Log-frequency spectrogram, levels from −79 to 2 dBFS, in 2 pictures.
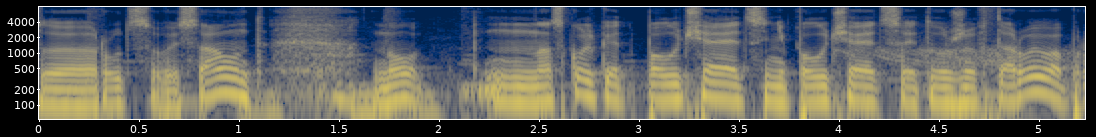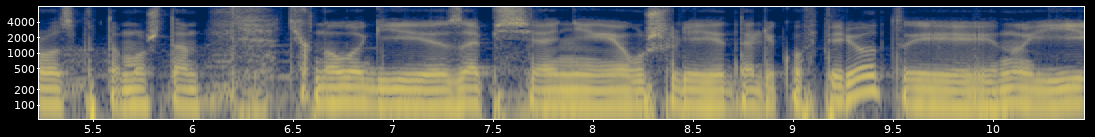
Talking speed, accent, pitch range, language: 125 wpm, native, 100-115 Hz, Russian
